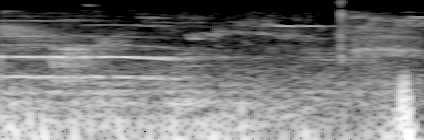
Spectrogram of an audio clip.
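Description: A rooster crowing faintly, one held note that fades out about a second in, over a low rumble.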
